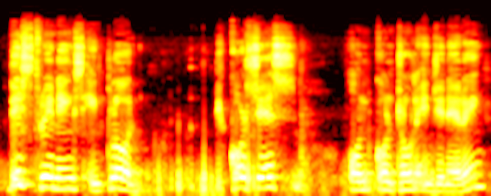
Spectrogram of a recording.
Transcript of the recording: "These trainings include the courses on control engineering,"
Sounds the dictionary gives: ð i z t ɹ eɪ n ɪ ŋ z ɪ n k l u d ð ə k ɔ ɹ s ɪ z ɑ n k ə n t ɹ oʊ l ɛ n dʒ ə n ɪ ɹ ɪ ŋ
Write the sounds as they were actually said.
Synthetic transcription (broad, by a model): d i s t ɹ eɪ n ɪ ŋ s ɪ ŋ k l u d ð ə k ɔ ɹ s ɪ s ɑ n k ə n t ɹ oʊ l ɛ n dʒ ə n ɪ ɹ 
